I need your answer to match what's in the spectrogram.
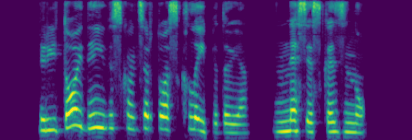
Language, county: Lithuanian, Vilnius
